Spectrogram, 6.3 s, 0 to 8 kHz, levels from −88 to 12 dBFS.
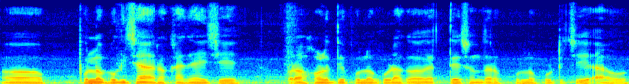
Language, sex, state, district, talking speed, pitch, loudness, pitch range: Odia, male, Odisha, Malkangiri, 135 wpm, 105 Hz, -18 LUFS, 105-115 Hz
